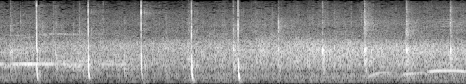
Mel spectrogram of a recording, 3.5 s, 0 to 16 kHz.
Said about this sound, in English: And I've got two graduating seniors hanging out with some of our K 12 kids. Would you give it up for some of our K 12 kids here first?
